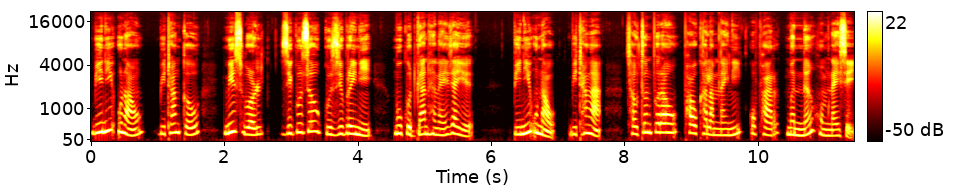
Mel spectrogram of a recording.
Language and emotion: Bodo, neutral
